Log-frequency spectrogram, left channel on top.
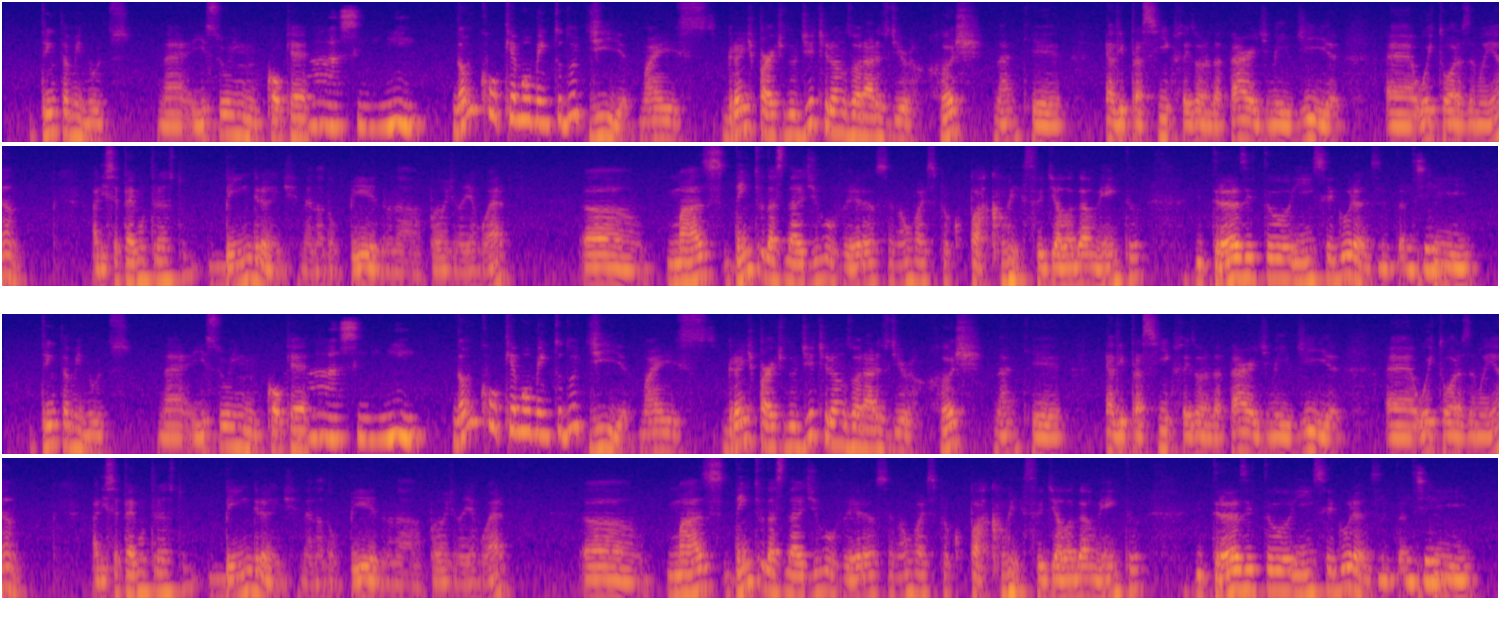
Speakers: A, on the left; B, on the right.
A: 30 minutos, né? Isso em qualquer,
B: ah, sim,
A: não em qualquer momento do dia, mas grande parte do dia, tirando os horários de rush, né? Que é ali para 5 6 horas da tarde, meio-dia, é, 8 horas da manhã. Ali você pega um trânsito bem grande, né? Na Dom Pedro, na Pândio, na Anhanguera. Ah, mas dentro da cidade de Louveira, você não vai se preocupar <laughs> com isso, de alagamento, de trânsito e insegurança.
B: entendi.
A: Tanto que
